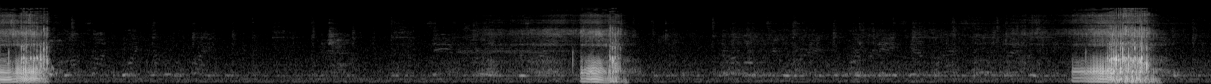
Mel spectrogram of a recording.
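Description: Three loud rattling snores spaced several seconds apart in a quiet room; ordinary snoring.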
